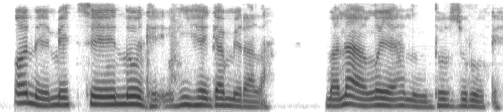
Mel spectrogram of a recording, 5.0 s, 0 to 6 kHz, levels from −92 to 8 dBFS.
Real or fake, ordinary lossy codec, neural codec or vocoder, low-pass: fake; AAC, 48 kbps; codec, 16 kHz, 16 kbps, FunCodec, trained on LibriTTS, 50 frames a second; 5.4 kHz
